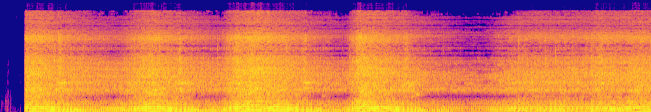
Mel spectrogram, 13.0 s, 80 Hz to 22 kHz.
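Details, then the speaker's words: TVS Apache RTR 160 4V at about 14,000 km, revved in repeated pulls: tinny metallic "chhan chhan" rattle over the exhaust note whenever accelerating, present for many days; exhaust later replaced free under warranty. "Exhaust में काफी दिनों से एक अजीब सी sound आ रही थी जब भी एक्सेलरेट जो कर रहा था मैं, और उस टाइम पे जो एक साउंड अजीब सी बीच में से छन छन की आवाज जो आ रही थी,"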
